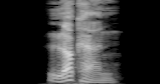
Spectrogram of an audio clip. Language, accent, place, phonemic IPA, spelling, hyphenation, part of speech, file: German, Germany, Berlin, /ˈlɔkɐn/, lockern, lo‧ckern, verb, De-lockern.ogg
- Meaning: to loosen, to ease (grip), to relax (standards)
